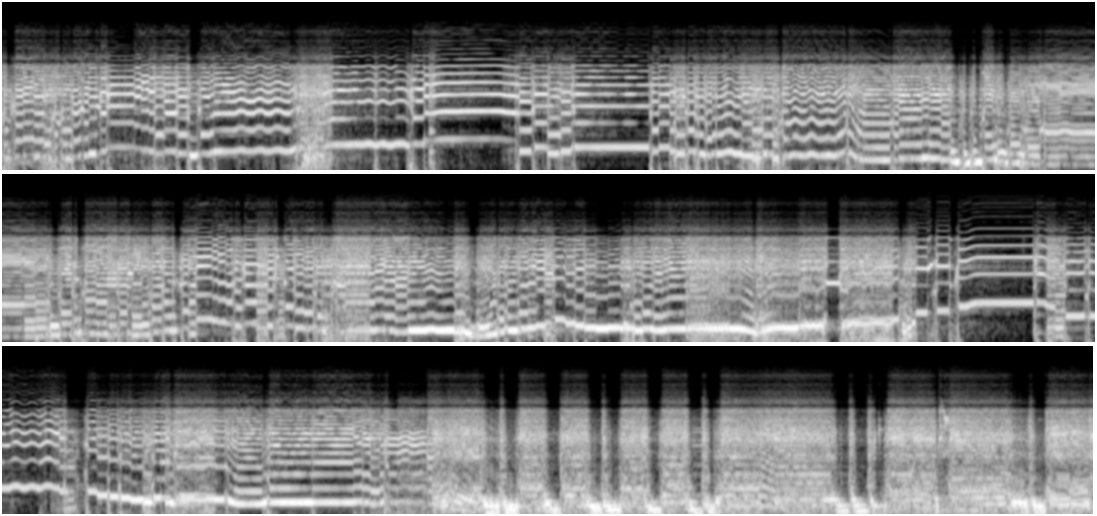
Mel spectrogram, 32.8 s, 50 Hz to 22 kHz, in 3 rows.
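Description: Fender Japan Heritage 60s Stratocaster electric guitar played through distortion: a lead line of sustained notes with string bends and vibrato. In the last few seconds it switches to a rhythm riff of quickly repeated low notes.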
